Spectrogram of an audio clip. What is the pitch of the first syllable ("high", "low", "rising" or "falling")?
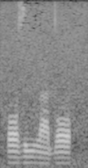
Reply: low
